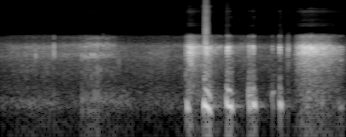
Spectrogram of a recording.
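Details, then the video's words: Bloodhound asleep and snoring up close: quiet raspy breaths, then a run of short, rough snorting bursts, each with a low buzzy tone, ending in a longer hissing exhale. "Snoring Bloodhound"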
